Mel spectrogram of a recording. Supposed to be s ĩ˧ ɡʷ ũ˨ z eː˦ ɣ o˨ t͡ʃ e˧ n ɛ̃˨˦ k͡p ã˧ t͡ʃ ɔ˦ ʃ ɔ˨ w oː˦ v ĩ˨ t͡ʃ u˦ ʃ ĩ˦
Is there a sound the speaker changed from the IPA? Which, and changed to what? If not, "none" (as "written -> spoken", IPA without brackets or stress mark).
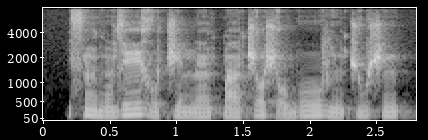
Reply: none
